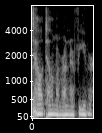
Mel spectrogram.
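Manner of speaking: hushed whisper, in the background. Acting out the mom whispering in the background: imitating the mom whispering. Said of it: "you can hear in the background whispering".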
